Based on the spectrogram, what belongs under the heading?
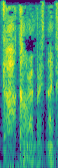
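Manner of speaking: whispered aside to self; muttered under breath; whispering. Real, not acted. Muttering to himself, forgetting name.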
